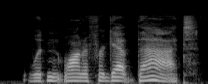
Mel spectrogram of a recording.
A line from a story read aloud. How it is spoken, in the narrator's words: mumbled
